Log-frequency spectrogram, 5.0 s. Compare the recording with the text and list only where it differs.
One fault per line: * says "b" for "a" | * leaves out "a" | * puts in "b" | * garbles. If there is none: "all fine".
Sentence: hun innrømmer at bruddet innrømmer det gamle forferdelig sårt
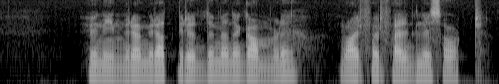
* says "med" for "innrømmer"
* puts in "var"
